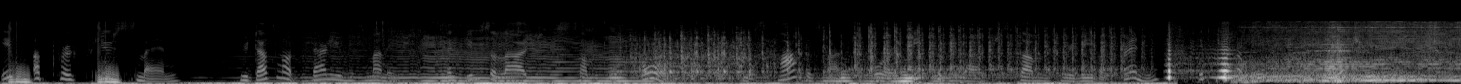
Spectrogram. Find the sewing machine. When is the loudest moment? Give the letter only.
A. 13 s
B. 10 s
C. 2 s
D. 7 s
D.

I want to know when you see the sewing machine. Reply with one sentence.
You can hear the sewing machine from 6.1 to 11.6 s.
